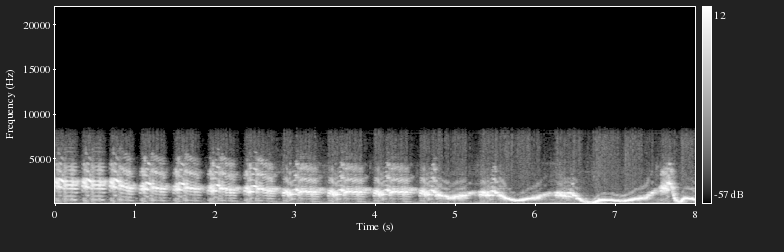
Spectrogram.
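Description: Guitar delay pedal with its feedback turned up into self-oscillation: a pitched echo repeating about four times a second that slows and drops in pitch as the delay time is lengthened. From about halfway it breaks into wide swooping pitch sweeps, down to a low growl and back up to a high wail.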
